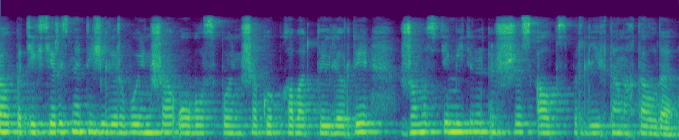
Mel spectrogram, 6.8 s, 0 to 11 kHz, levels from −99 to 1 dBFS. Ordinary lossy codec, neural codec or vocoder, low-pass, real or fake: none; none; 7.2 kHz; real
